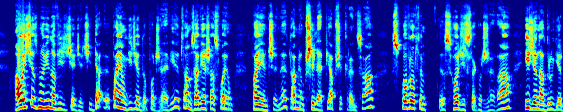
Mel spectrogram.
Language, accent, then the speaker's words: Polish; Poronin, Lesser Poland, Poland; born there; Urodziłem się w Poroninie w 1926 roku na wiosnę. W góralskiej chałupie, nie będąc góralem, ale przybyszem.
